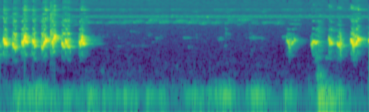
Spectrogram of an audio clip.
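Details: Yellow-vented bulbul song used as a lure to make other birds sing: a quick run of bubbly, warbling notes, then a pause of about three seconds, then a second run. A faint low hum sits underneath.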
